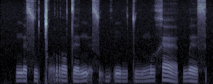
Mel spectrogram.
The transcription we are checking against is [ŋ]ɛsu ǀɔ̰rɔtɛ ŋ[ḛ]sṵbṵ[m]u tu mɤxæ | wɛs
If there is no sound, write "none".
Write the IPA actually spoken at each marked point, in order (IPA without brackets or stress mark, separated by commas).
ŋ, ɛ̰, ŋ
